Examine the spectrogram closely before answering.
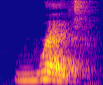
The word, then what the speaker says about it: read: were eight drove flew red red like the color red so practice those okay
